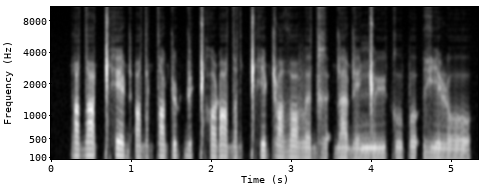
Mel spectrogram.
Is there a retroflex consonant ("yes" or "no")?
yes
